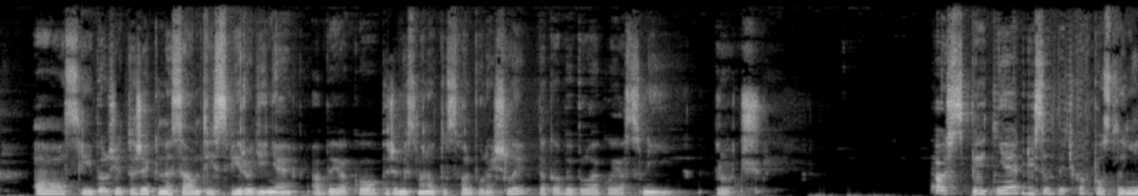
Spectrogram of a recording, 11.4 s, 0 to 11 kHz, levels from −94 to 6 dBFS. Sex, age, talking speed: female, 20-39, 165 wpm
